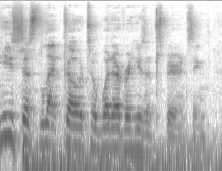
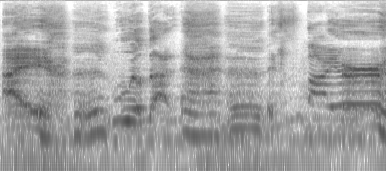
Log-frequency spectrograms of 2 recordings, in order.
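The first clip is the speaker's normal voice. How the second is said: wounded villain; 6 semitones higher, 5 dB louder, much slower than usual. Acted. Wounded enemy gasps defiance.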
